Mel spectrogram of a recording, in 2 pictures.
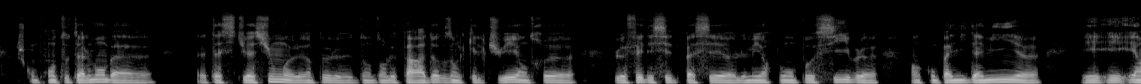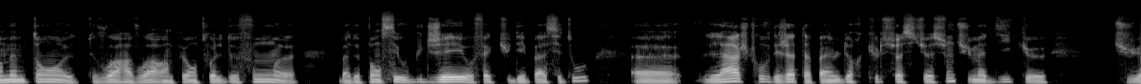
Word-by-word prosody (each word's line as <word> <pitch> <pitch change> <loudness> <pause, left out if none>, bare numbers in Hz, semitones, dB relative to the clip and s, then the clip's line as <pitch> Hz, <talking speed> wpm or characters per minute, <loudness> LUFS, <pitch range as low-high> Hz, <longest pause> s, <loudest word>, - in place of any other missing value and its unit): je - - -11
comprends 95 +2 -4
totalement, 100 +3 +1
bah, 95 -3 +1
heu, 85 +3 -6 0.6
ta - - -1
situation. 100 +3 0
Heu, 90 0 -1
un 90 - -2
peu 105 +4 -4
le 85 -3 -3
dans 90 +1 -5
dans 90 +1 -4
le 90 -1 -1
paradoxe 95 +1 0
dans 95 - 0
lequel 90 0 -7
tu 105 +3 -1
es - - +3
entre, 95 0 -2
heu, 90 -2 0 0.4
le 95 - 0
fait 105 +3 0
d'essayer 95 +1 -2
de 95 - -12
passer, 95 +2 -2
heu, 95 -3 +2
le 90 +1 -2
meilleur 95 0 +1
moment 95 -1 0
possible, 100 +2 -2
heu, 85 -2 -1 0.3
en 90 - -3
compagnie 95 +1 +1
d'amis, 105 +2 +3
heu. 90 -1 +1 0.4
Et 95 - -1
et 100 +1 -2
et - - +4
en 100 - +5
même 105 -1 +5
temps 110 0 +2 0.2
te 90 - -10
voir 100 +2 +2
avoir 100 +1 +2
un 90 - 0
peu 105 - -5
en 95 -2 +1
toile 95 +1 0
de 100 0 -2
fond, 110 +1 0
heu, 85 +1 -4 0.4
bah, 90 - -1
de 95 +1 0
penser 105 +4 +1
au 105 -1 +3
budget 115 +2 +6
au 105 -3 +3
fait 100 +1 0
que - - -20
tu - - -9
dépasses 100 0 0
et 95 - -5
tout. 160 - -5 0.4
Heu, 95 -1 +2 0.2
là 115 +7 +6
je - - -7
trouve 130 -2 -6
déjà 110 +1 +3
tu 100 - -1
as - - +1
pas 100 - 0
mal 100 0 +2
de 105 - 0
recul 105 +4 -7
sur 105 - -1
la - - 0
situation. 100 +9 -2
Tu 110 - -7
m'as 100 -2 +3
dit 115 +5 -9
que 95 -6 -1 0.7
tu 100 +1 -2
100 Hz, 220 wpm, -24 LUFS, 95-105 Hz, 0.7 s, budget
